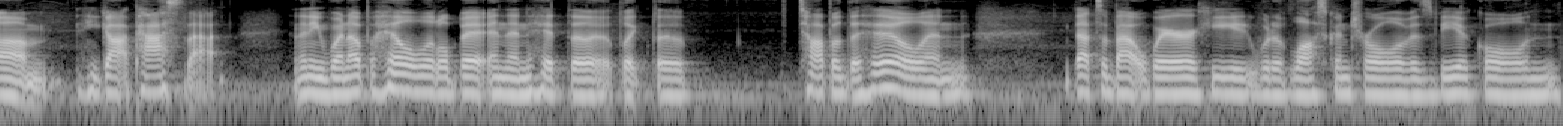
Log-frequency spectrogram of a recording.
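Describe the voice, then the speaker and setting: Very deep, low female voice with vocal fry, a monotone, flat intonation and a moderate pace. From Puerto Rico. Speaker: newspaper reporter. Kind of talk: interview.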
